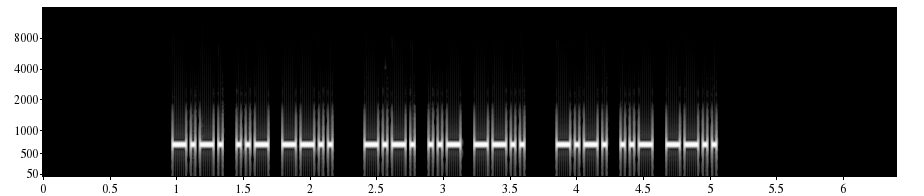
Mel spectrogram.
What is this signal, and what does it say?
Morse code, heard as a keyed tone, about 34 wpm, 700 Hz. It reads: CUZ CUZ CUZ
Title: Abbreviations Repeated 3x - 35wpm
